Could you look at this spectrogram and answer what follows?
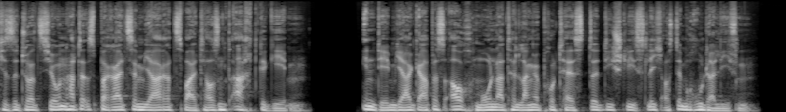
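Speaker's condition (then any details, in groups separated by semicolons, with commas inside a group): No condition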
